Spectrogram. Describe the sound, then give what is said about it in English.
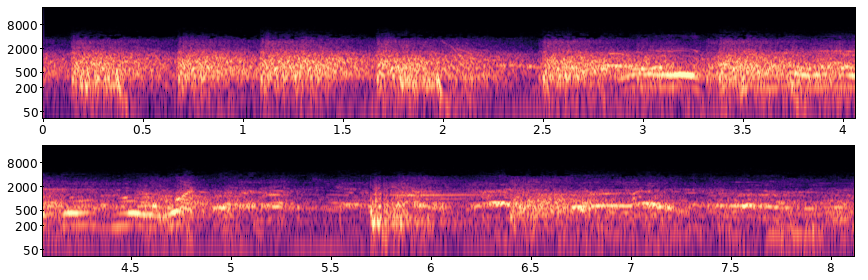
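Gunshots crack through a Western radio drama shootout with outlaws. Several sharp shots are spaced through loud, continuous shouting voices and crowd commotion. “Hey, he's shooting at the outlaw.”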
